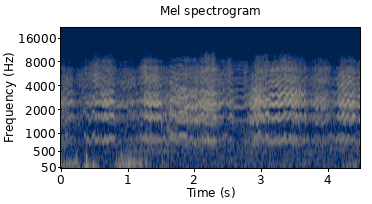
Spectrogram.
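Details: Loud squawks from a noisy flock of yellow-crested cockatoos form a continuous harsh, buzzy chorus of wavering screeches that swells in several surges, with faint low knocks at the start.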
